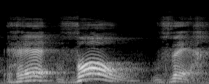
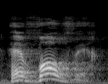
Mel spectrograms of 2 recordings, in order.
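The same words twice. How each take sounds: First: "revólver" broken as re-VÓL-ver, slow; syllable by syllable. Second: Said in the usual way. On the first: Shown as a demonstration. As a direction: slowly split "revólver", leaning on the middle syllable VÓL. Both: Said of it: "na sílaba mais forte".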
